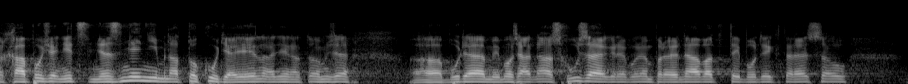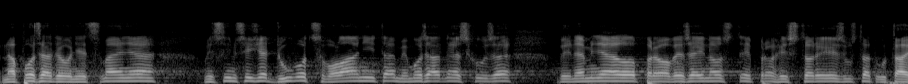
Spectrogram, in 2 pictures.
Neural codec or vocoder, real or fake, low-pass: none; real; 7.2 kHz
